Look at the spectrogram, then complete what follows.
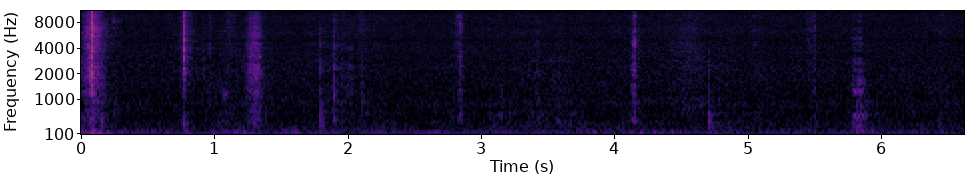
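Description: Near silence with a few faint clicks and soft scrapes: a watercolour brush dabbing and stroking on paper.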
